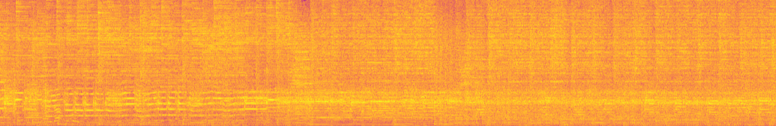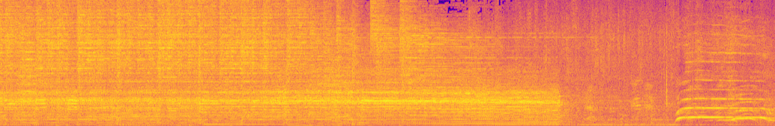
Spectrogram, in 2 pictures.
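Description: Live rock band playing: electric guitar, bass guitar and drum kit. Near the end the band thins out, and a loud held note that bends in pitch comes in.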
